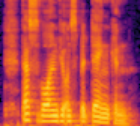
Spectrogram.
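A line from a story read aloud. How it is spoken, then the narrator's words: Plain. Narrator (German): sagte die Frau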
